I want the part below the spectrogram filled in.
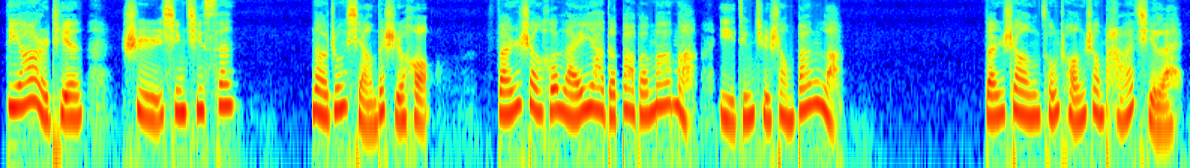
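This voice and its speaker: A woman reading a children's storybook aloud in a gentle, unhurried storytelling manner. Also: high voice, lively intonation, no echo, clean studio sound.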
